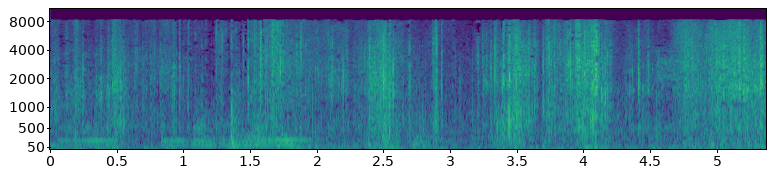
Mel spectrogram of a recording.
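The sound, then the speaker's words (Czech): Crinkly plastic rustling comes in repeated bursts, fairly loud, as an archaeologist takes excavation finds from Podlažice out of small bags one after another: temple rings, a finger ring, pottery fragments and a buckle; a faint low hum early on. “Doktor Frolík vytahuje ze sáčků nálezy z Podlažic.”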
